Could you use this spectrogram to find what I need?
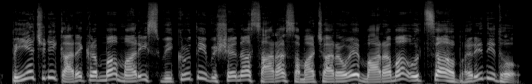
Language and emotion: Gujarati, happy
